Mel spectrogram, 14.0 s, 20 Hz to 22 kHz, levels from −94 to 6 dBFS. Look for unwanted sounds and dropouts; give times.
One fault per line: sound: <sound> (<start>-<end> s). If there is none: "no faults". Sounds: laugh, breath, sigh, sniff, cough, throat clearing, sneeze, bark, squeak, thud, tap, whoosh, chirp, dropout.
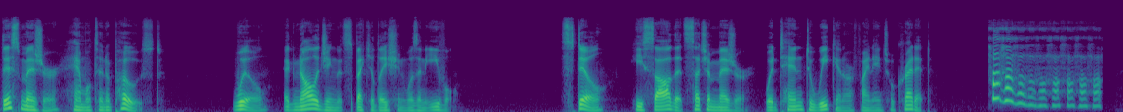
sound: laugh (12.4-13.8 s)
